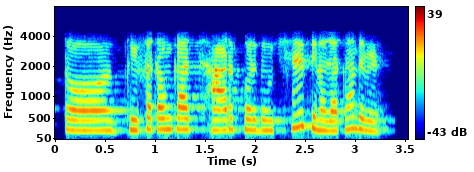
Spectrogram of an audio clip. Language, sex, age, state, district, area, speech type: Odia, female, 18-30, Odisha, Bargarh, urban, conversation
